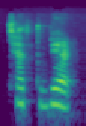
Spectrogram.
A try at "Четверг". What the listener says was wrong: R-nya kerasa. Четверг. Bukan Вьерг. Четверг. Четверг. Enggak pakai Y di situ. Chatverk. Chatverk.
